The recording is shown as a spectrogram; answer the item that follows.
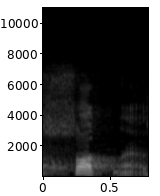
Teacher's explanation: short itu kayak orang bersiul jadi bibirnya itu maju tapi agak tertutup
